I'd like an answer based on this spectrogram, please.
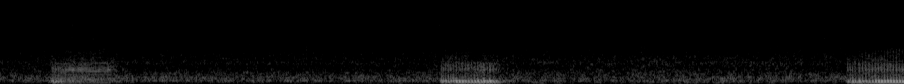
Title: If there is a snoring contest this pug will surely come up on top!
